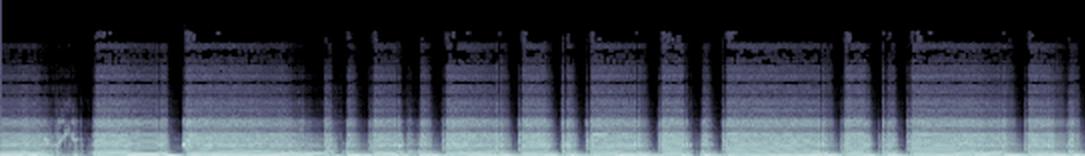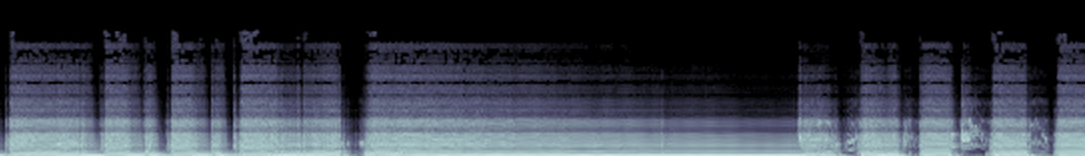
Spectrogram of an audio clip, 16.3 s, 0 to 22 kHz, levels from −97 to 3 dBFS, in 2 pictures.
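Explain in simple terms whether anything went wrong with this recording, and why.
Nothing went wrong: no dropouts, glitches or distortion can be heard at any point in the recording.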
